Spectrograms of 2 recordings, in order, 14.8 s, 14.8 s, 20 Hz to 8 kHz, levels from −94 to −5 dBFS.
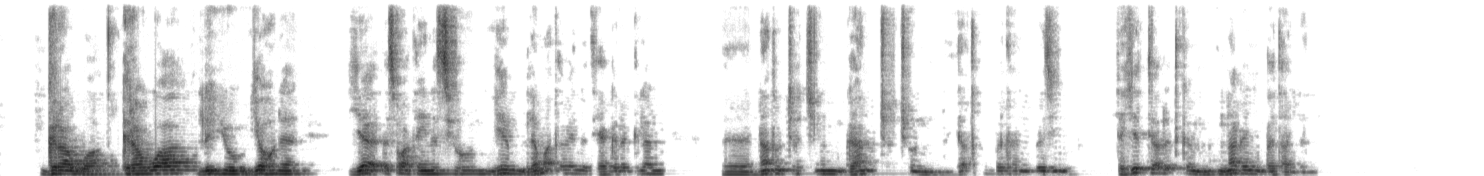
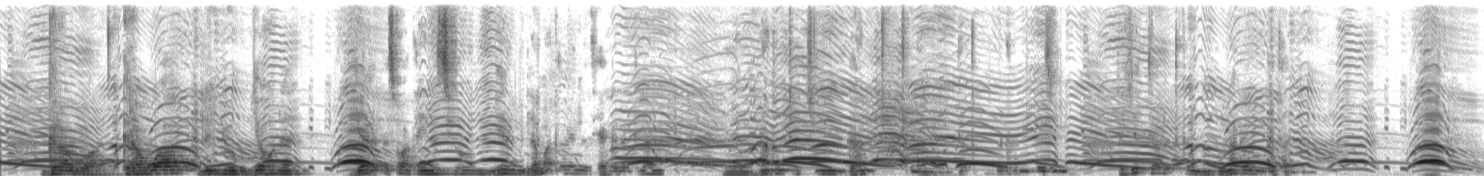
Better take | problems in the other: first | background sound (Cheering); 3 dB above the speech

